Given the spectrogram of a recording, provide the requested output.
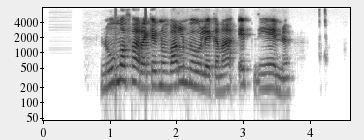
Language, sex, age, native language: Icelandic, female, 40-49, Icelandic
